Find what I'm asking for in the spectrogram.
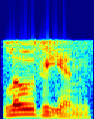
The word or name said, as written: West Lothian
